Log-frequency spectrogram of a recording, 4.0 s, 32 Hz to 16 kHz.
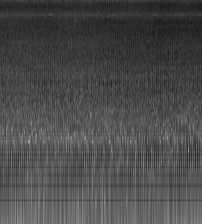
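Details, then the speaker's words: Jaguar XF, first start after starter motor replacement: steady sharp hiss over the idle with a slight puffing pulse, gas escaping from an unbolted EGR pipe joint missed earlier; two 10mm bolts refitted cured it. "Turns out that that hissing noise was just another one of the EGR pipes that for some reason I'd missed off earlier when it was on the ramp."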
